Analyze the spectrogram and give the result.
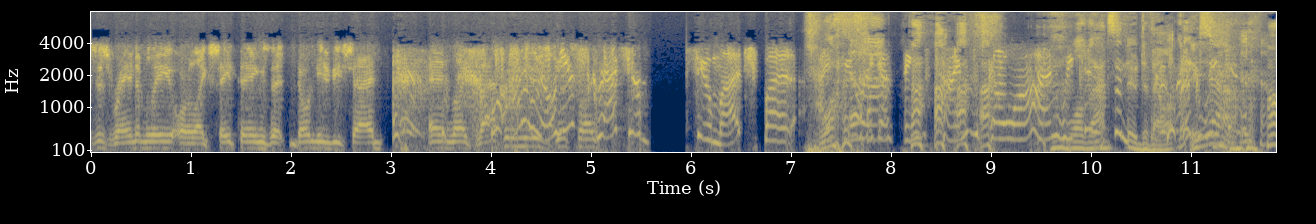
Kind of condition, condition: link, phone line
